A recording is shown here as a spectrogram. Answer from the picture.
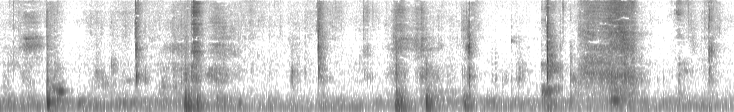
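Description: Close-up mouth sounds of chewing chicken and rice: quiet, irregular wet clicks and smacks.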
